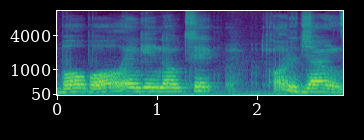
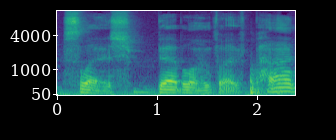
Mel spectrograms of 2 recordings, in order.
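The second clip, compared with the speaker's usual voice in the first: ordinary talk, nothing marked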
